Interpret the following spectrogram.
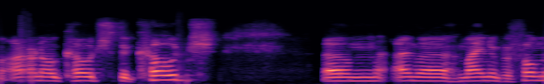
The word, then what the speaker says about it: Arno Koch: Yes, you pronounced my name very right. I'm Arno Koch, the coach.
